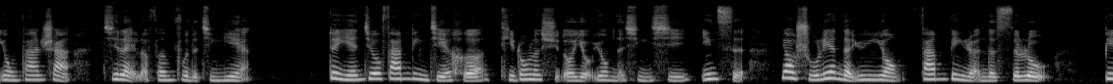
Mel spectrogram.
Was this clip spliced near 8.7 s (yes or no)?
no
